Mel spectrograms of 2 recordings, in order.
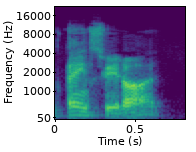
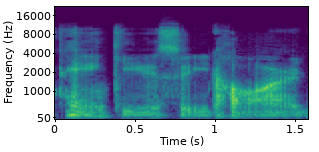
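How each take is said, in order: First: Breezy, offhand "Thanks, sweetheart." tossed off with a rise; everyday Aussie casual thanks. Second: Soft, breathy granny-style sweetheart; a lightly voiced grandma saying thanks; grandma version. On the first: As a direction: say "sweetheart" like it's nothing. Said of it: "it's very casual". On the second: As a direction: coo it like a sweet old grandma. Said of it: "not like a grandma version". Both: Shown as a demonstration.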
